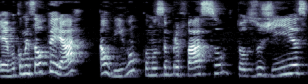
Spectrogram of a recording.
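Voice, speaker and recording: A woman speaks at a fairly slow pace with a Spanish accent against a quiet background. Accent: Spanish-accented Portuguese (portunhol). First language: Spanish (speaking Portuguese). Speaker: day trader and trading educator. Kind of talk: casual announcement to viewers. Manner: halting, with fillers and self-corrections.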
